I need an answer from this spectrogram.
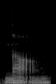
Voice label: "nang3", pinyin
